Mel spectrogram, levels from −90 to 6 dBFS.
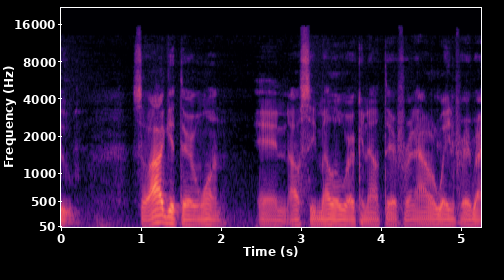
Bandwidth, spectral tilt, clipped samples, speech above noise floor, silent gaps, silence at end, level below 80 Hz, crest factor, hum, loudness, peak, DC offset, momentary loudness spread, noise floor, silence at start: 15.5 kHz; -5.5 dB/octave; under 0.1%; 27 dB; none; 0 s; -50 dBFS; 22 dB; none; -27 LUFS; -4 dBFS; under 0.1%; 15 LU; -53 dBFS; 0 s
